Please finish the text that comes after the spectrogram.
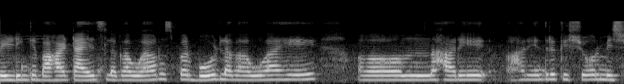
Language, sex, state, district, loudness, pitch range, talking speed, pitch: Hindi, female, Bihar, West Champaran, -16 LUFS, 205-220 Hz, 185 wpm, 210 Hz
